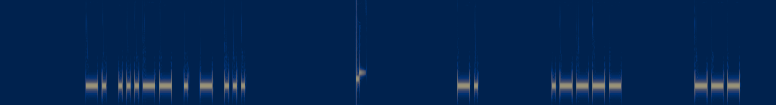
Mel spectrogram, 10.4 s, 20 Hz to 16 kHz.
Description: Morse code, heard as a keyed tone, about 21 wpm, spaced as for 13 wpm, 700 Hz. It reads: N3ETS N1O
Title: USA Call Signs - 5 Characters - 6x Character Spacing - 22wpm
